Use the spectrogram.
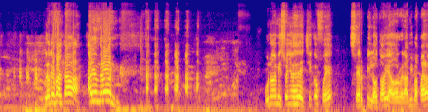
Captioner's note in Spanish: Risas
